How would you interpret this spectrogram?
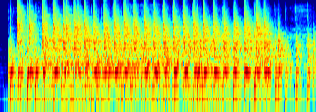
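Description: Rapid, steady knocking on a table, a loud drumming of many quick raps that continues for several seconds without talk, then slightly tapers at the end.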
